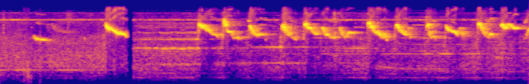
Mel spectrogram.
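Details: Oriental white-eye decoy song: a rapid stream of high, thin chirps, each dropping in pitch, packed close together in a lively twittering run over a steady low hum.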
